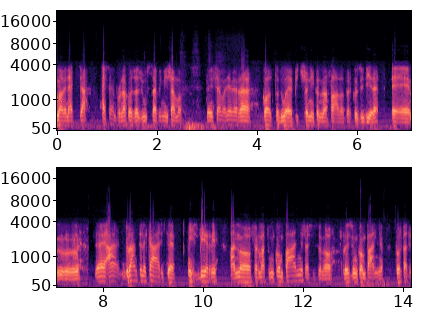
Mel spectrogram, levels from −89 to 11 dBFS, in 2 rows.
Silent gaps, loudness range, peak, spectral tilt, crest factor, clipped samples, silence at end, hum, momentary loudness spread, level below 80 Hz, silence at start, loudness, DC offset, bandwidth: none; 2 LU; 0 dBFS; -7.5 dB/octave; 16 dB; under 0.1%; 0 s; none; 7 LU; -40 dBFS; 0 s; -16 LUFS; under 0.1%; 6.4 kHz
